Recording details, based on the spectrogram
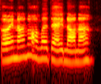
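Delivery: put-on high, little toddler voice with an Australian accent. Retelling what a two-year-old said while packing: imitating Poppy's little Australian accent. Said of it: "With her little, like, Australian accent".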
